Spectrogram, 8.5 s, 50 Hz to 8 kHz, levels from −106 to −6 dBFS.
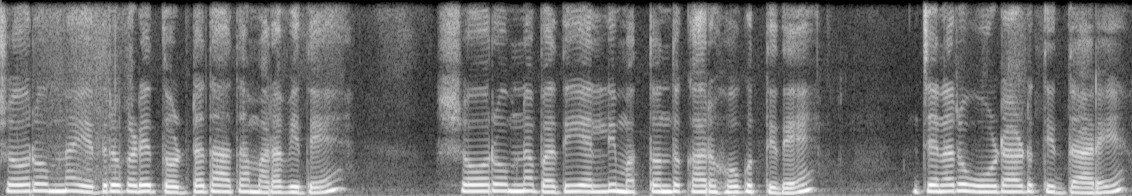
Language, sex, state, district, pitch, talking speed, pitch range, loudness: Kannada, female, Karnataka, Bangalore, 250 Hz, 100 wpm, 235-260 Hz, -14 LUFS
